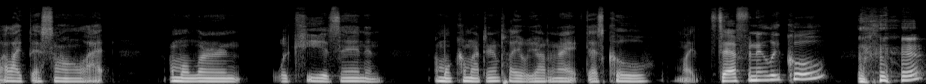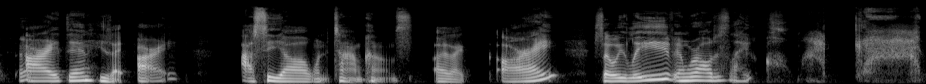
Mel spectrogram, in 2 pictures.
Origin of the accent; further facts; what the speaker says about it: Alabama, United States; I'm from Alabama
